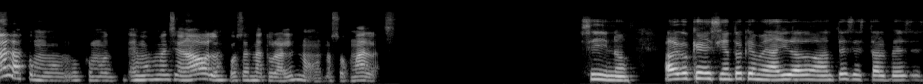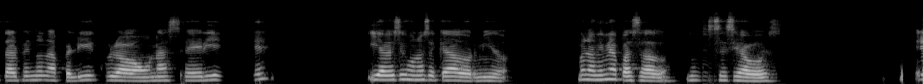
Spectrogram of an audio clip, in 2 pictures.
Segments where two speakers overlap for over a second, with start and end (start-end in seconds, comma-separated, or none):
none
